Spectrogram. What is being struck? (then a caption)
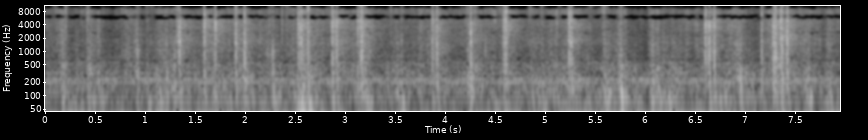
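Plastic bubble wrap sheet. A clear plastic bubble wrap sheet is twisted and squeezed with fingertips, popping its bubbles. Sharp, bright pops and crackles come in an irregular string over a soft rustling bed, each snap dying away almost instantly.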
